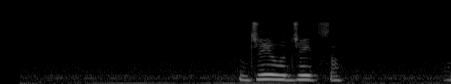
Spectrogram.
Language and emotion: Russian, neutral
